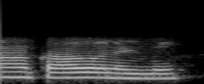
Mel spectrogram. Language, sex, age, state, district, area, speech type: Telugu, female, 18-30, Telangana, Komaram Bheem, rural, conversation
